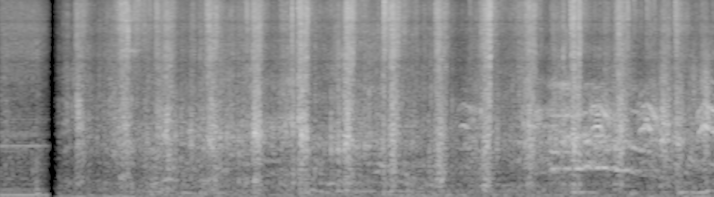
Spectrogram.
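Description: Footsteps on a gravel path and the crackle of water-filled plastic bags of fish swinging as they are carried, in irregular strokes a few tenths of a second apart, with voices in the background. A steady hum breaks off about half a second in.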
